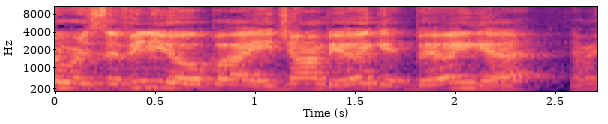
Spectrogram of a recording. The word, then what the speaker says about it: Boyega: Anyways, when I got into the beta, there was a video by John Boyega.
